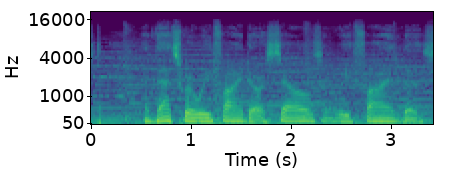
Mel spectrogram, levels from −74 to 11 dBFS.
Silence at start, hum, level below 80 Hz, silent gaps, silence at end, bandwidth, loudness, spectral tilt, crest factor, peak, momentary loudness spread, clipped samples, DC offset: 0 s; none; -30 dBFS; none; 0 s; 14 kHz; -12 LUFS; -6 dB/octave; 12 dB; 0 dBFS; 7 LU; under 0.1%; under 0.1%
